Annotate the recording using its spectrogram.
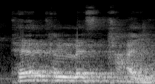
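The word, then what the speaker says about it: τετέλεσται: 단어를 우리가 묵상할 텐데요 다 이루었다고 번역한 것은음 테텔레스타이 아고 발음합니다 그것은 무엇인가 다 이루었다는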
